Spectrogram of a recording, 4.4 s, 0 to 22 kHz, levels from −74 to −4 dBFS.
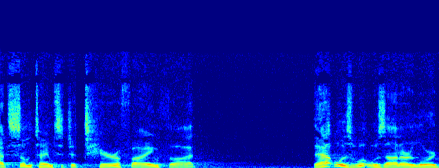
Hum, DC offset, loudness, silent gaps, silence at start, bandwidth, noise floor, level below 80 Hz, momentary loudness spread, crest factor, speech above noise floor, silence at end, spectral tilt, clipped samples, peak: none; under 0.1%; -29 LUFS; none; 0 s; 16 kHz; -57 dBFS; -66 dBFS; 9 LU; 18 dB; 28 dB; 0 s; -4.5 dB/octave; under 0.1%; -12 dBFS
